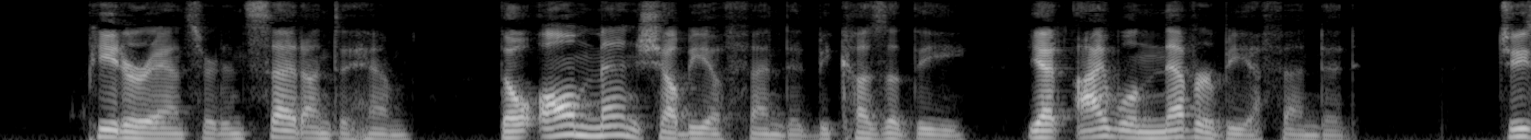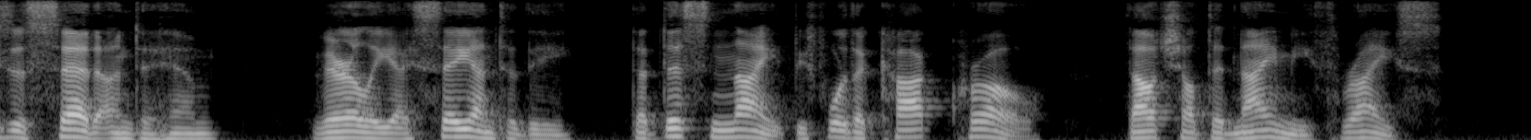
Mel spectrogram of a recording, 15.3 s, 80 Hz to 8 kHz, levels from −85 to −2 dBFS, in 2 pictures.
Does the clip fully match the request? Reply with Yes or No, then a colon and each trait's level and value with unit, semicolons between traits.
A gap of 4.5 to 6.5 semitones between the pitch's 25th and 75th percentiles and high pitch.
No: average, 4.9 semitones; low, 120 Hz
